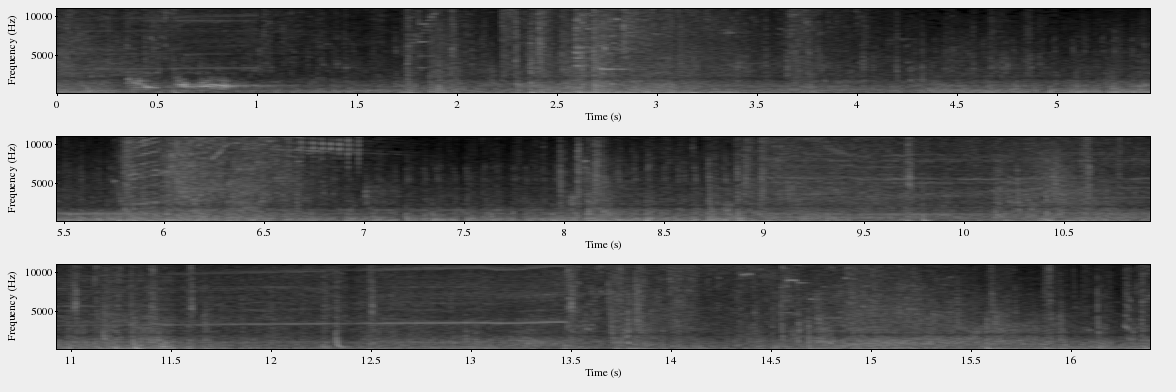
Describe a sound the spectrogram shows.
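Explosions burst with heavy thumps.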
